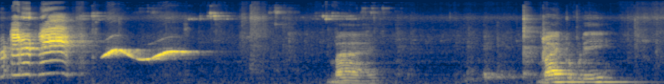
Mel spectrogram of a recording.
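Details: A pet parrot that says bye gives a short, high, voice-like harmonic call, then a clear whistled note that dips and rises. Two lower human voices follow, one after a pause and one near the end.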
